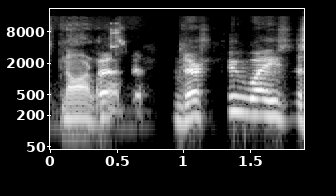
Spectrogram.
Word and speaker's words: New Orleans: Orleans and New Orleans it's really New Orleans not New Orleans it's norleans there's two ways to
